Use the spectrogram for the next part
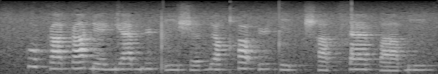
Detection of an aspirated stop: present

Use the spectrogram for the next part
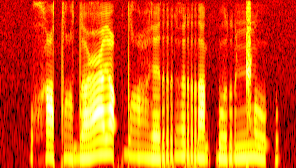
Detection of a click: present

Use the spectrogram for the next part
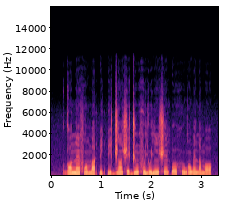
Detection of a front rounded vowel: absent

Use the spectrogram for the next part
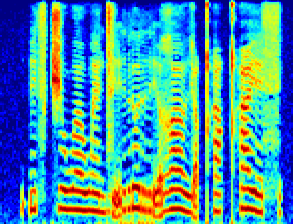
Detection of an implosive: absent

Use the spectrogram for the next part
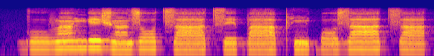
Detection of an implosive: present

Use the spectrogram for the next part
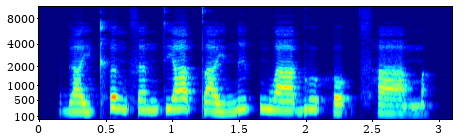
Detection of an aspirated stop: present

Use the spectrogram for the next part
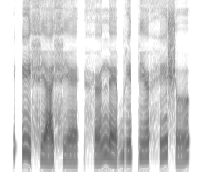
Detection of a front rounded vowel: present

